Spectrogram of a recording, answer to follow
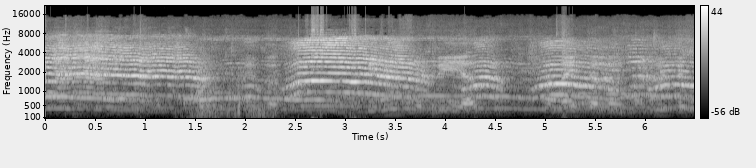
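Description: Infant crying in a series of long wails, each a second or two long, rising and falling in pitch, with short breaks for breath between them.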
